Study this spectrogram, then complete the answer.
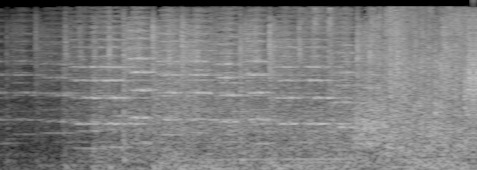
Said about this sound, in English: The silver car now zooms towards an S-bend. It takes a corner at speed and runs into a woman riding her bike with the child on board.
